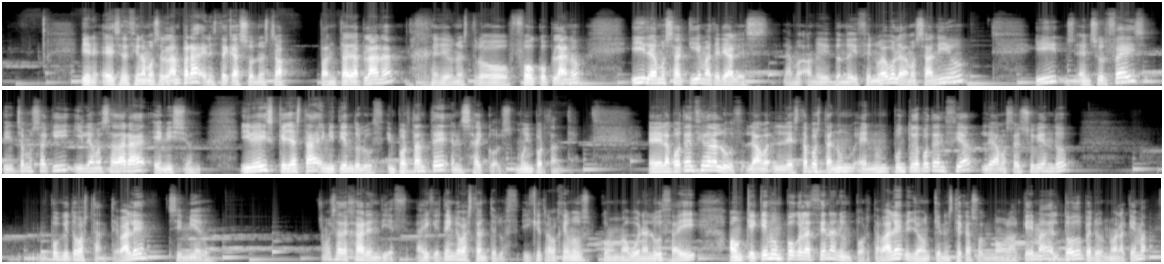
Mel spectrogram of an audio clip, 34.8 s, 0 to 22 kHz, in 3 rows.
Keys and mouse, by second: 7.1 click, 8.8 click, 11.5-13.2 drag, 21.4 click, 25.3 click, 25.9 click, 26.1 click, 26.3 click, 26.5 click, 26.7 click, 27.7 middle click, 28.4 middle click, 29.2 ctrl+click, 29.3 ctrl+middle click, 29.3 ctrl+click, 29.7 ctrl+middle click, 30.0 shift+middle click.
